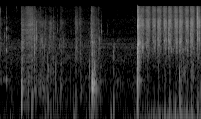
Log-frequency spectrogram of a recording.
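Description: Mostly near silence with a few faint clicks, then near the end a click and a faint, quick back-and-forth rubbing of hands being rubbed together.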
